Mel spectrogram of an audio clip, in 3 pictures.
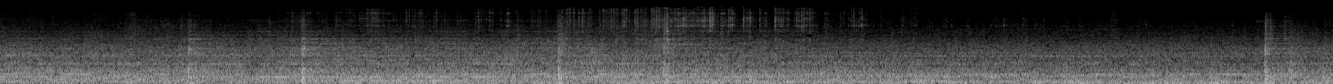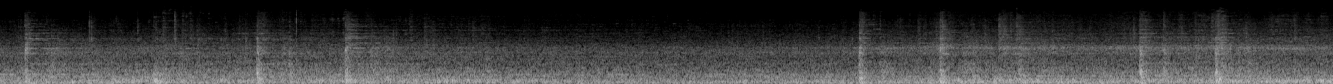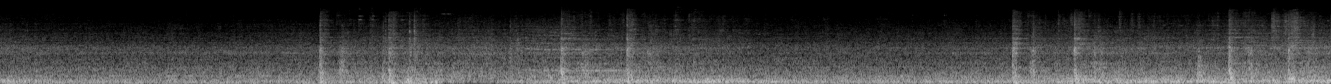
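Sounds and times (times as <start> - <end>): train wheels rumbling: 0.0 - 39.9
wheels clacking over rail joints: 0.7 - 10.3, 12.3 - 18.5, 21.8 - 26.9, 29.7 - 34.5, 36.3 - 39.9.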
